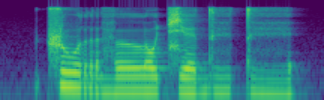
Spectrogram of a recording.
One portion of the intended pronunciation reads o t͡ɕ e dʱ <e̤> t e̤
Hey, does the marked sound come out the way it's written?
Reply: yes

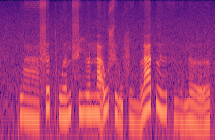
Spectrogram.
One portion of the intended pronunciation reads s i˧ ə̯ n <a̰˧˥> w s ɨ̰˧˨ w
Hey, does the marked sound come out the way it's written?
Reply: yes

